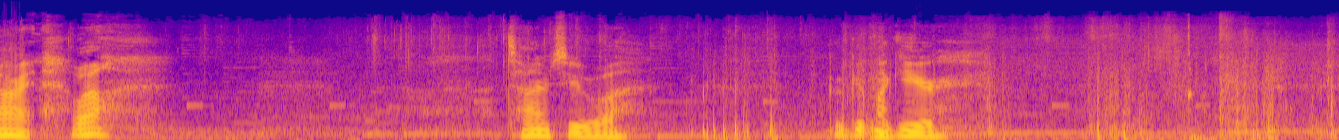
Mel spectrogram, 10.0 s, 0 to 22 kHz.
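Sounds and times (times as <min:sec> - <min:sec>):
footsteps crunching in snow: 0:02.6 - 0:10.0.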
